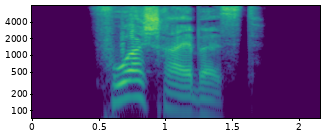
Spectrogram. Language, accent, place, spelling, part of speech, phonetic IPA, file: German, Germany, Berlin, vorschreibest, verb, [ˈfoːɐ̯ˌʃʁaɪ̯bəst], De-vorschreibest.ogg
- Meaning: second-person singular dependent subjunctive I of vorschreiben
